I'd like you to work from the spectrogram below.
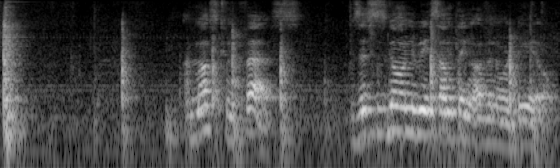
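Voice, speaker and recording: A man's voice: on the high side, animated, takes it slowly. A man playing a grandiose, formal king in a radio drama read on stage. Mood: anxious. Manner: pompous, formal. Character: anxious, grandiose Victorian-era male king. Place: community theatre stage reading. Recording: echoey hall, distant mic, faint noise.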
